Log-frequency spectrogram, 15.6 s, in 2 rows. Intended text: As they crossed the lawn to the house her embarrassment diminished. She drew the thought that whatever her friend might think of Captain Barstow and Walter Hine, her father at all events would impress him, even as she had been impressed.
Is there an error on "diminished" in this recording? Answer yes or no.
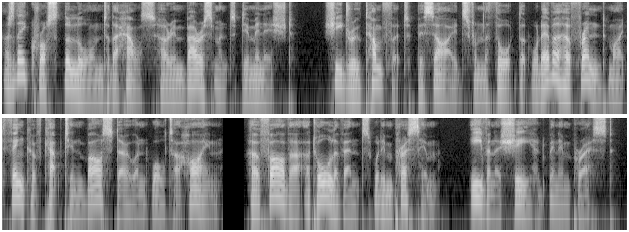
no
